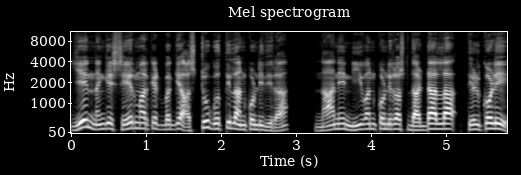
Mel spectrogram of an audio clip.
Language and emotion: Kannada, angry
